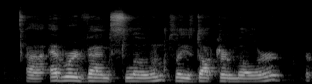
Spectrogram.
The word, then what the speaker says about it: Muller: Muller, but they pronounce it like Miller. Yeah. It's a funny pronunciation of Muller.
